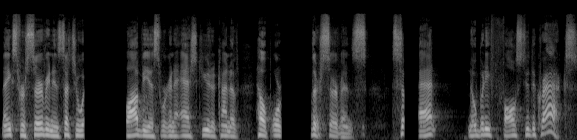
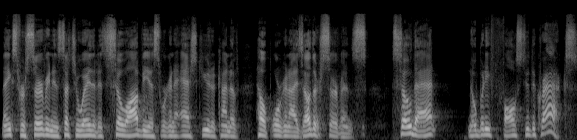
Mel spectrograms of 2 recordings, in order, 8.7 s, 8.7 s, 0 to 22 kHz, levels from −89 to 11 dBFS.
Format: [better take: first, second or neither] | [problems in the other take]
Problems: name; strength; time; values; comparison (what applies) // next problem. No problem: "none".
second | audio cutting out; at 1.5 s for 0.5 s, at 4 s and at 6 s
